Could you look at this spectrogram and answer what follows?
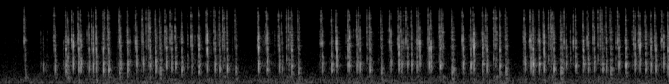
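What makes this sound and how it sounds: Fingertips of both hands type fast on a GMMK Compact RGB-backlit mechanical keyboard with clicky Kailh Box White switches and plastic SA keycaps. Dense, bright, crisp clicks rattle out in quick bursts, with short pauses in between. Each keystroke is sharp and dies away almost instantly, with very little low end.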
